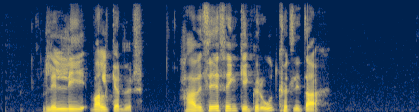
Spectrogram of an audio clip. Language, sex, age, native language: Icelandic, male, 20-29, Icelandic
